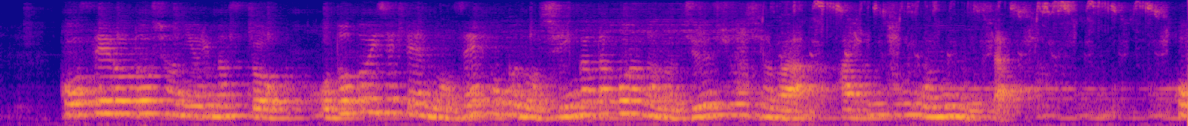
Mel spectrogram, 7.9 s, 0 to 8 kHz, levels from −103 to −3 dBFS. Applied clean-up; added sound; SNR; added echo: neural separator model SepFormer DNS4.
